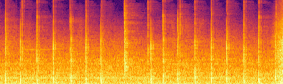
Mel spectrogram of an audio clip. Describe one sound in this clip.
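Hands and knees knock in a quick, steady rhythm on a hollow metal floor while crawling.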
